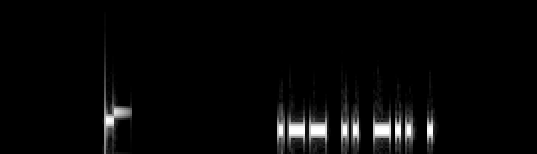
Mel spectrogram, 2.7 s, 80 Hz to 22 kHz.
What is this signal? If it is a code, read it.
Morse code, heard as a keyed tone, about 42 wpm, 700 Hz. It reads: WIDE
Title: Sentences from Top 900 Words - New Word Drill - 45wpm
